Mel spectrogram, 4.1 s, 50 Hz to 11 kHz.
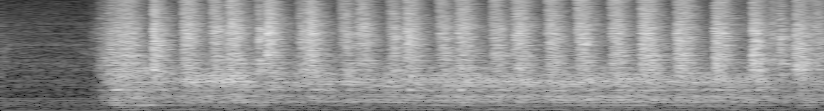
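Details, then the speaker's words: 1967 Simplicity Landlord 2010 lawn tractor on start attempt: fast raspy scraping pulses about six a second, no firing; flywheel spins but shaft doesn't, owner suspects sheared flywheel key. "That's not good. That is not good at all. That sounds like we just broke something."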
